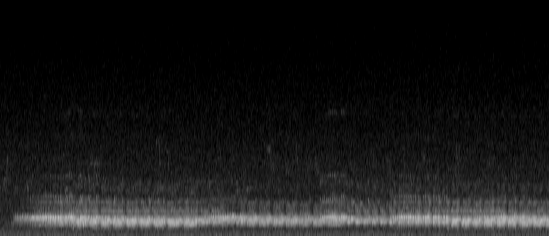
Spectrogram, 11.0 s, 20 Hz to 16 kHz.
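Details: Tree frogs in courtship chorus on the Meiling Wulong trail, Nanxi, Tainan, Taiwan, at 14:00 on 26 April 2018, Canon PowerShot SX720HS: a steady, continuous rapid pulsing croak rising in quickly and holding throughout.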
